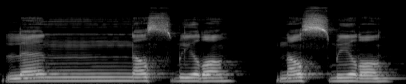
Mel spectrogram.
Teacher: تو دوسرا نون کو صاد کے ساتھ ملانا ہے، صاد کو موٹا کریں گے، با کو نرمی سے ادا کریں گے اور را کو موٹا کریں گے۔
